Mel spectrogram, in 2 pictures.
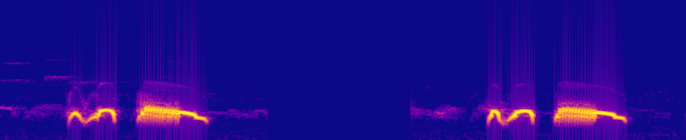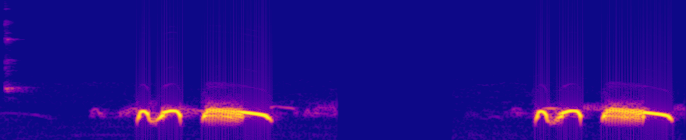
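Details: Spotted dove decoy bird calling to stir other doves into calling and fighting; low cooing phrases of two quick hooked notes then a longer drawn-out coo, repeated about every three seconds, four phrases in total, quiet between them.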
